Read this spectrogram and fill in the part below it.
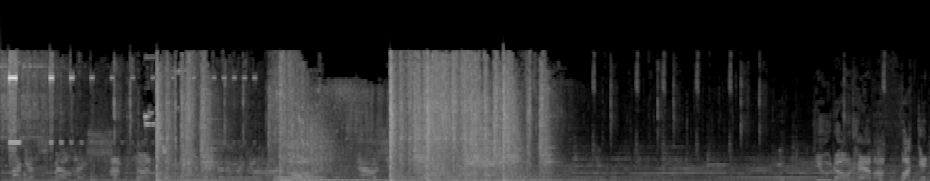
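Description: Rapid bursts of gunfire crackle loudly in several volleys in the video game Watch Dogs, mixed with game sounds and a voice speaking over the action.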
